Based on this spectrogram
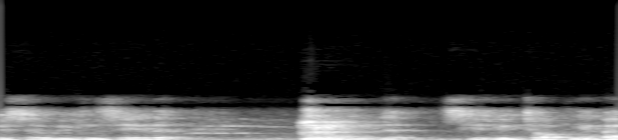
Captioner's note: coughs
